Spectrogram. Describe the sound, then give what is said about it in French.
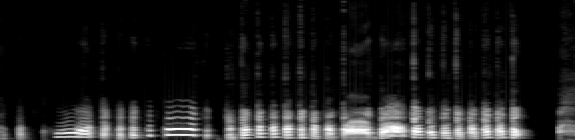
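A voice imitates hens clucking, a rapid run of short, pitched clucks and squawks in uneven bursts, fairly loud, with a final brief cluck after a pause. “Vos poules sont des gardiennes qui veillent à l'équilibre de la plaine.”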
